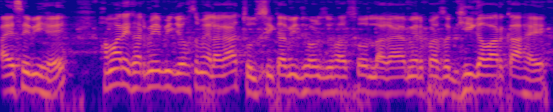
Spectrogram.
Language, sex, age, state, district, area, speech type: Urdu, male, 45-60, Telangana, Hyderabad, urban, spontaneous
